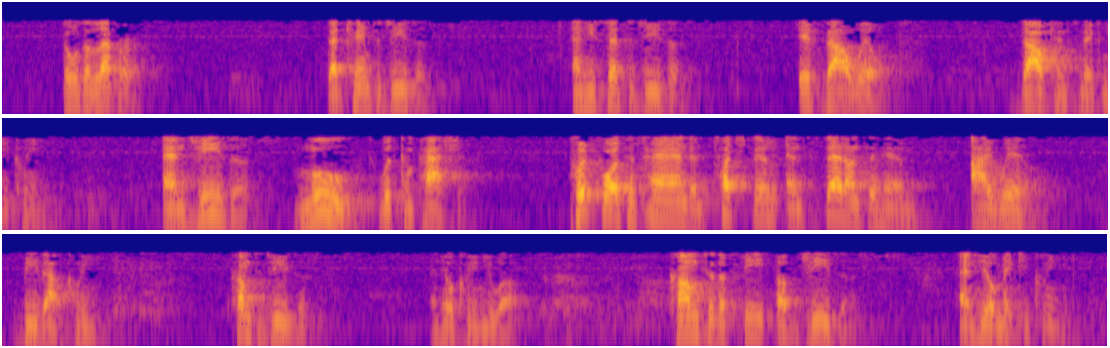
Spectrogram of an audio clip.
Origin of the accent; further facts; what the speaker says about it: Hartford, Connecticut, United States; also born or lived in England; So I was born in England, By the time I was about 1 year old, I left England, and me, my mom, my dad, two brothers, we came to Hartford, Connecticut. And there I was being raised as a young Muslim boy.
